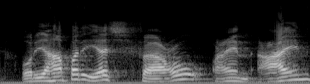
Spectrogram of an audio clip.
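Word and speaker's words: يشفع: यशफ़अु आइन, ऊ को लंबा नहीं करना, यशफ़अु इंदहु करेंगे गलत हो जाएगा।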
